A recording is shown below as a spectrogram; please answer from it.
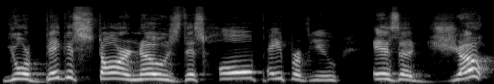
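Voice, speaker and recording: A man co-hosting a podcast, talking in an animated, opinionated way in casual chat. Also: extremely high pitch, slow. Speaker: podcast co-host.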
